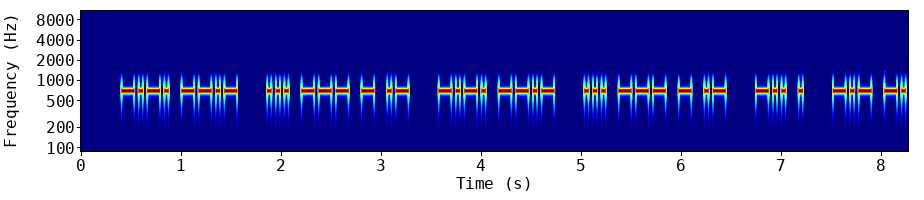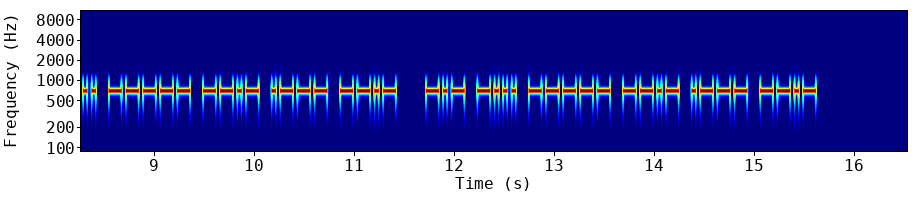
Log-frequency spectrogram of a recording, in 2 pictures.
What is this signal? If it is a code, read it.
Morse code, heard as a keyed tone, about 28 wpm, 700 Hz. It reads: CQ SOTA CQ SOTA DE KB0QJQ KB0QJQ
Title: SOTA QSO Practice 28wpm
